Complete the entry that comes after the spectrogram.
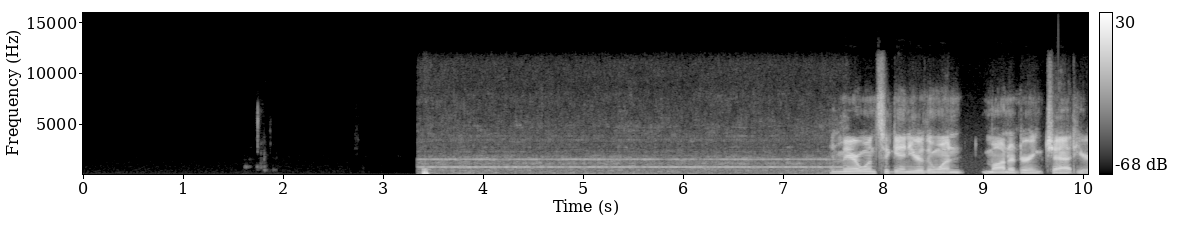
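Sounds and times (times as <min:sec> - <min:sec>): low hum: 0:03.4 - 0:08.5
high whine from microphone: 0:03.4 - 0:09.8.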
